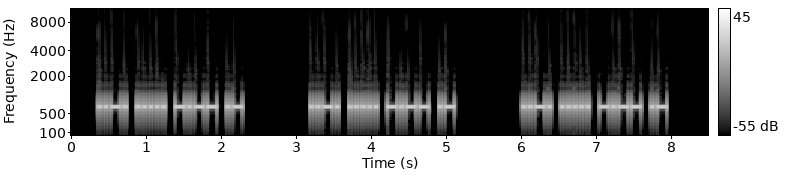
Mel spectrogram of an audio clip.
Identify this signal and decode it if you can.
Morse code, heard as a keyed tone, about 27 wpm, 700 Hz. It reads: F5YA F5YA F5YA
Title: DXCC-100 Call Signs - 4 Characters - Repeated 3x - 28wpm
